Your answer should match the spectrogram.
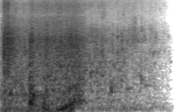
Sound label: water run medium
